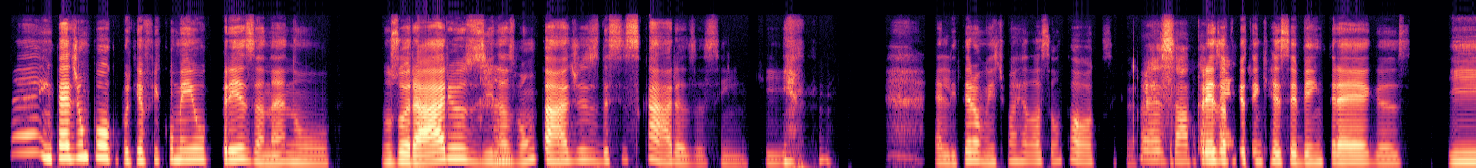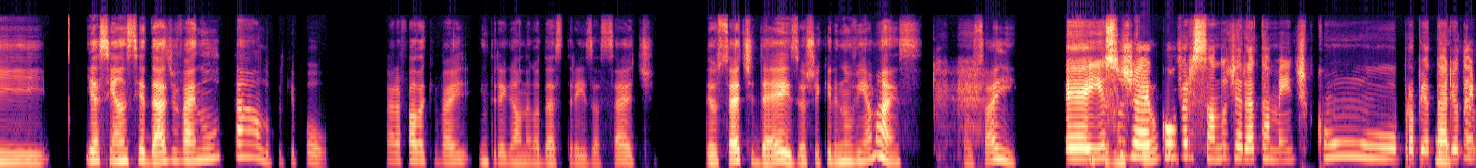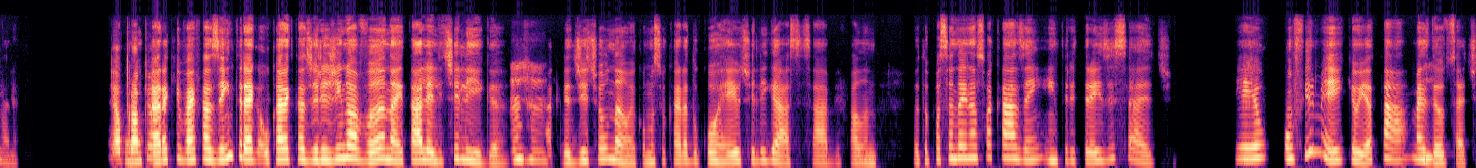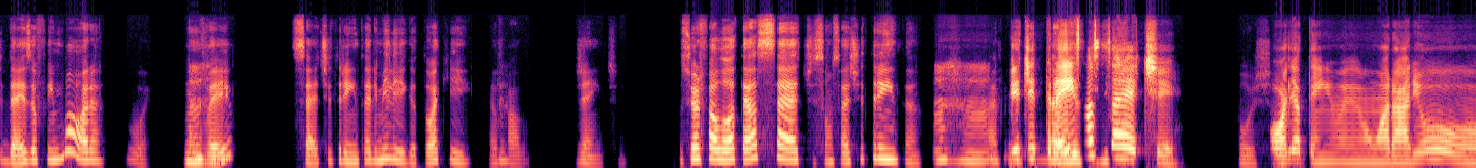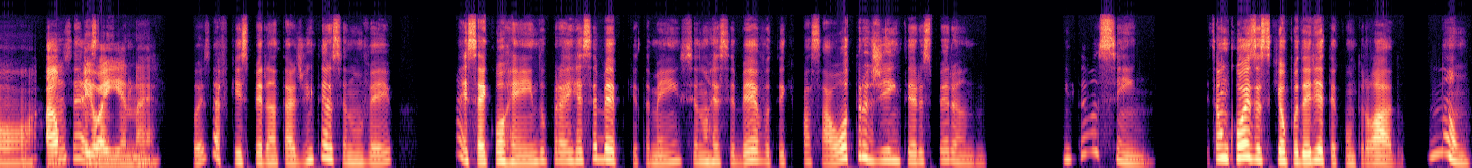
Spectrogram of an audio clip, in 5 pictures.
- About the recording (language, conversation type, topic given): Portuguese, advice, Como posso aceitar coisas fora do meu controle sem me sentir ansioso ou culpado?
- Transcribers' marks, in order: chuckle; tapping; "amplo" said as "amplio"; other background noise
